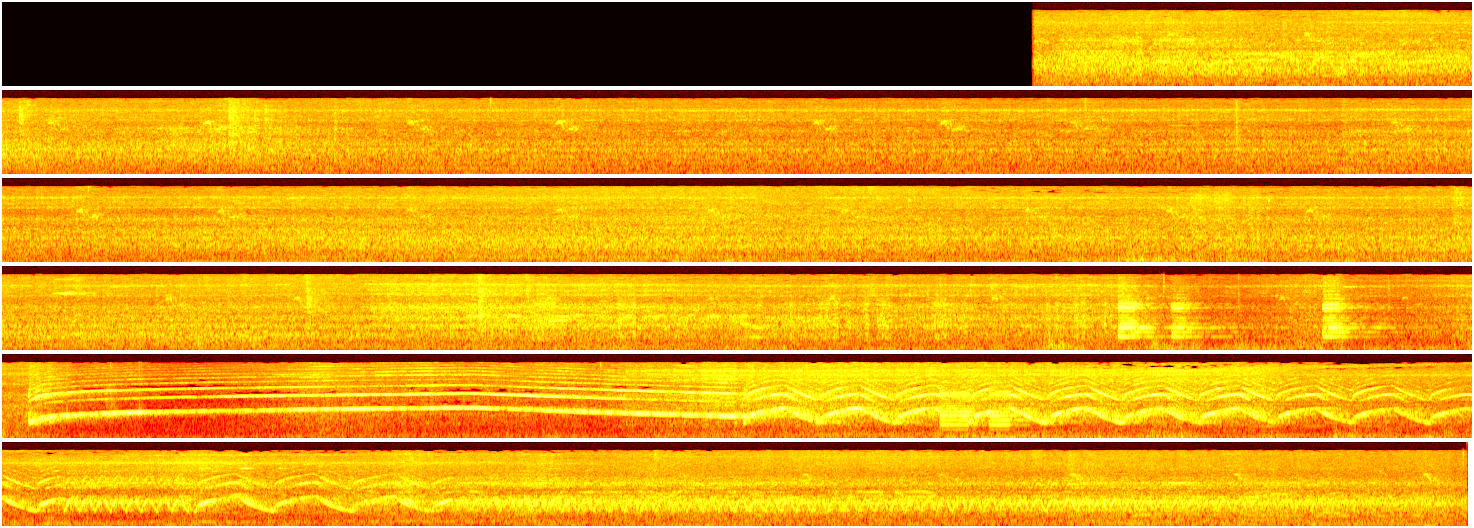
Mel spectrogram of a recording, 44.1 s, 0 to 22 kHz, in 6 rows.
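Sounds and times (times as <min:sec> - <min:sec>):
road traffic: 0:05.2 - 0:44.0.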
